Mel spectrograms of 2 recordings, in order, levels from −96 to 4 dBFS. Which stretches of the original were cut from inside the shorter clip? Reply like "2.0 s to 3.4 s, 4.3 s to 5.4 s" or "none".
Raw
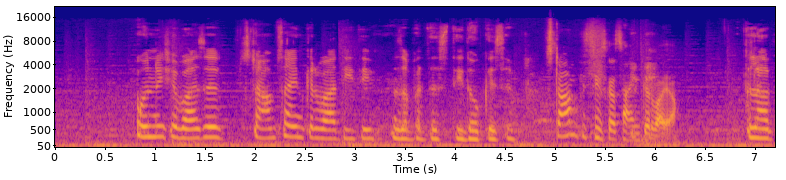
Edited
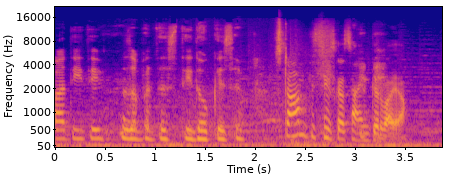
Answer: none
